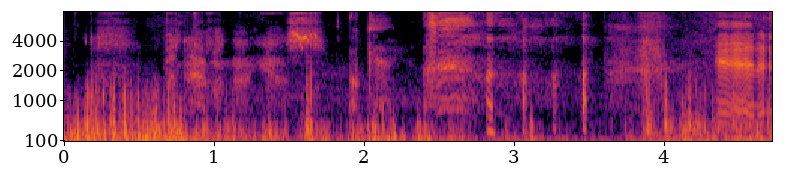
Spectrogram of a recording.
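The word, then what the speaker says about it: Binevenagh: Benevena, yes.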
